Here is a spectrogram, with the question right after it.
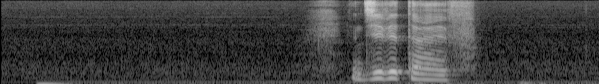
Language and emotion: Russian, neutral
